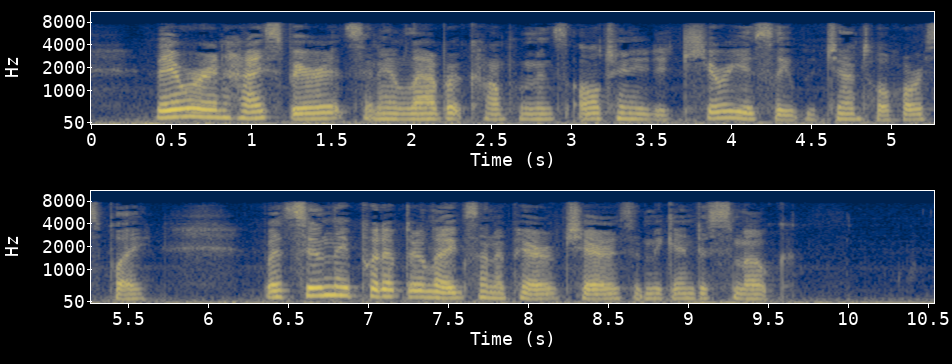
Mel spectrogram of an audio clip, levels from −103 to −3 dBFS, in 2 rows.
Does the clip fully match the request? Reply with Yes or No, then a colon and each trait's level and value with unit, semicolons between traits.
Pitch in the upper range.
No: medium, 160 Hz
